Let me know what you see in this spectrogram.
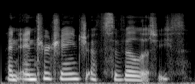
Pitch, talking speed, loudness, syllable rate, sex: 235 Hz, 125 wpm, -15 LUFS, 5.6 syllables/s, female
